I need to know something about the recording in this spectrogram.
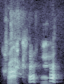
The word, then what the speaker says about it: Craic: I'm Plastic Crack. Crack like Irish crack, CRAIC.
